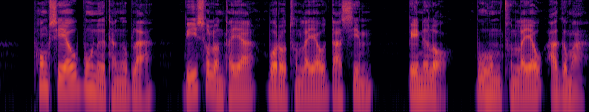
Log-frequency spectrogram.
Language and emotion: Bodo, neutral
